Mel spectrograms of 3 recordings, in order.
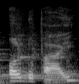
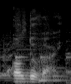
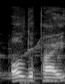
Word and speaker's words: Oldupai: professor William cat Winkle mispronounce the name of the gorge and put V instead of P and that neck the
